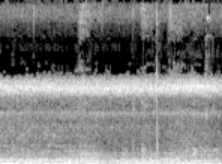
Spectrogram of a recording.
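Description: Bees buzz during a hive inspection, a faint continuous drone hanging over soft ambient noise, with no one speaking.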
